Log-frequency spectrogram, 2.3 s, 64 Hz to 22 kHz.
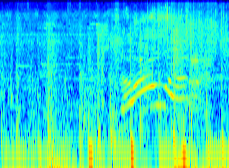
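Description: Horse hooves clopping at a rhythmic gallop in the video game Red Dead Redemption 2, with a horse's whinny rising midway, all under steady talk and game sounds.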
